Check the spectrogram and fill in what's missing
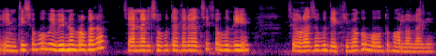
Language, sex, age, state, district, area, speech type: Odia, female, 45-60, Odisha, Puri, urban, spontaneous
